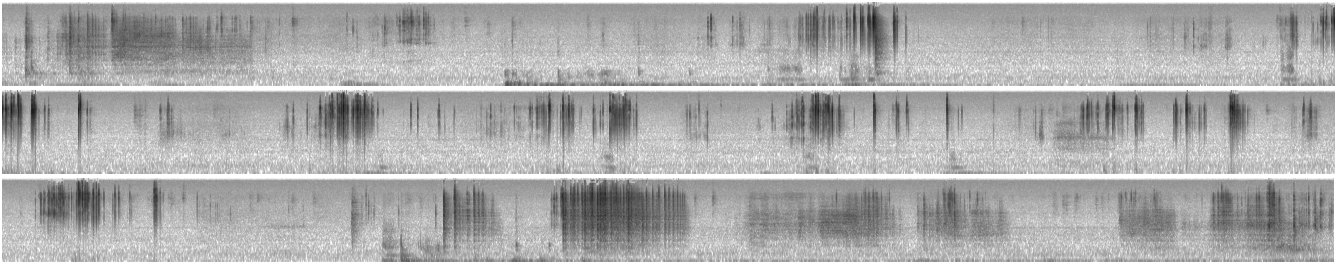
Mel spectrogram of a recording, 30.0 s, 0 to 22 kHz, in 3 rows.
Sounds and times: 5.2s Gathering pills or seeds into the palm 6.8s
9.6s Gathering pills or seeds into the palm 11.4s
12.1s Gathering pills or seeds into the palm 17.2s
13.9s Dropping handful of seeds 14.8s
15.9s Dropping handful of seeds 17.2s
17.8s Dropping handful of seeds 21.3s
17.8s Gathering pills or seeds into the palm 21.4s
22.7s Dropping handful of seeds 27.6s

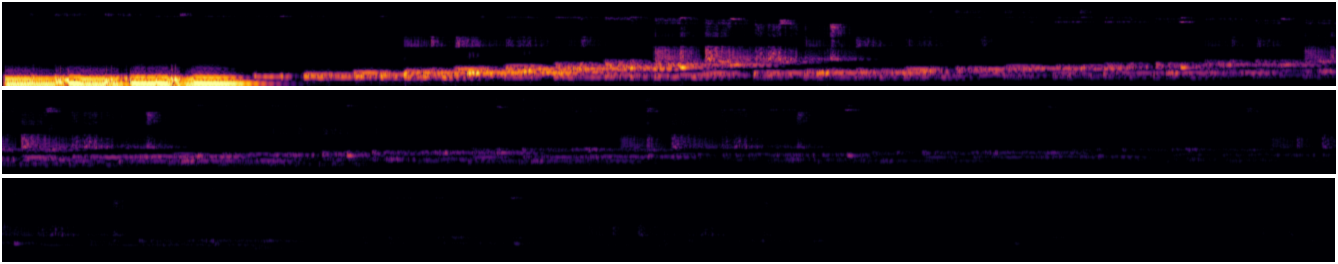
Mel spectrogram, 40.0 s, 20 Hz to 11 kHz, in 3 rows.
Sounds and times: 0.0s microtonic VST drum synth 3.0s

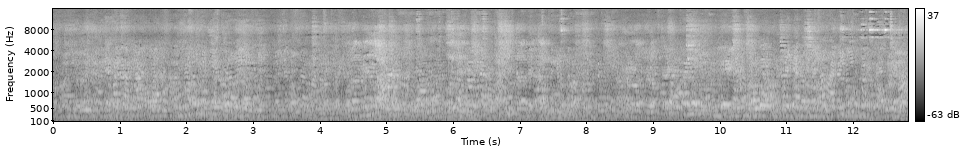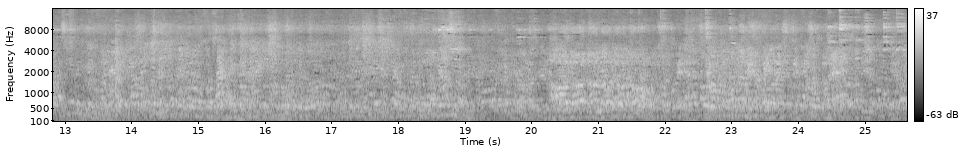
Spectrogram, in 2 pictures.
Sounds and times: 0.0s crowd 25.6s

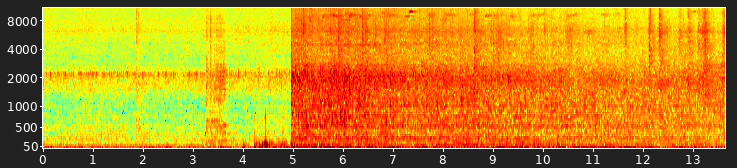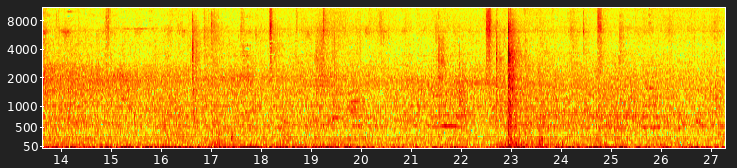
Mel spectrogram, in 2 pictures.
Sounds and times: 5.0s cars passing on cobblestone 27.2s
17.2s people chatting as they pass 22.7s
23.6s people chatting as they pass 27.2s

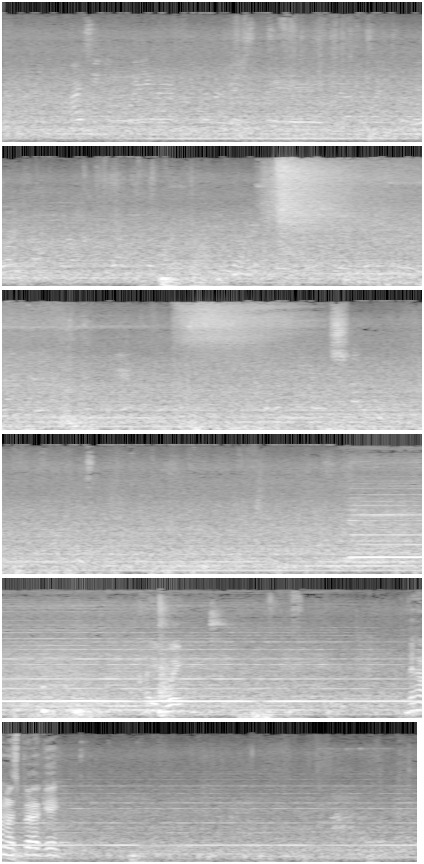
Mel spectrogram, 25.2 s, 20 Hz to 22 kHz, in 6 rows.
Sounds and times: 0.0s metro 25.1s

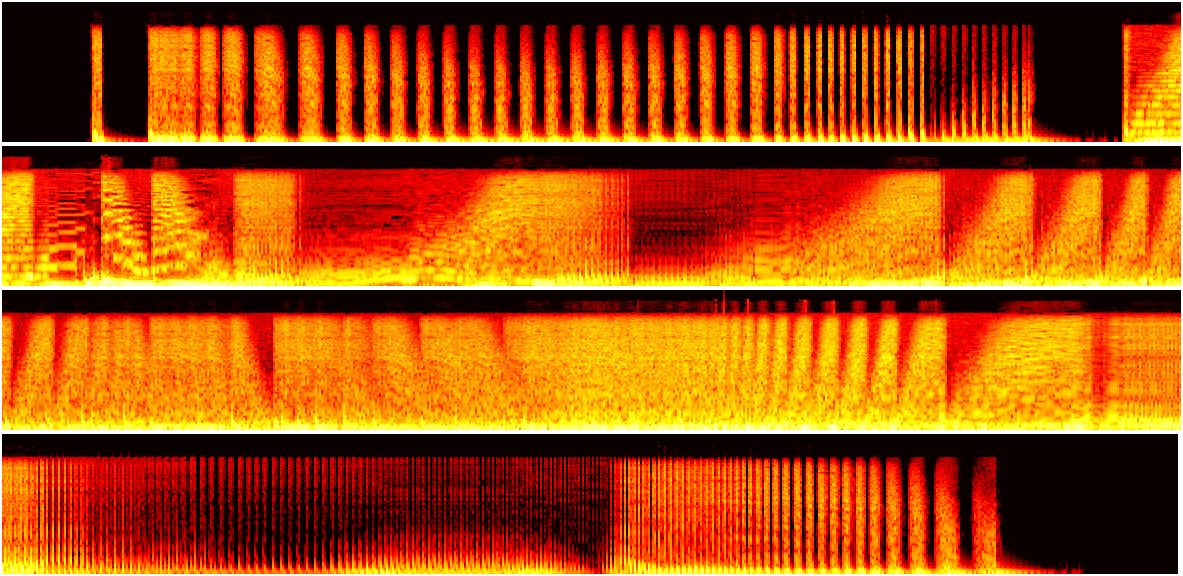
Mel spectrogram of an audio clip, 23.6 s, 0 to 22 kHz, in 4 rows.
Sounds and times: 5.6s record braking 18.9s

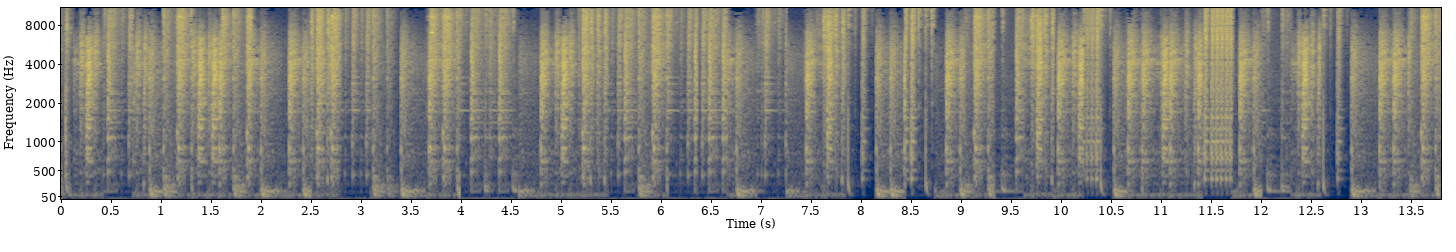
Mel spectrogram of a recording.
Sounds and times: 0.0s Drums 13.8s

